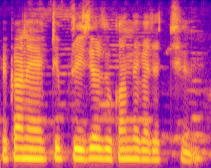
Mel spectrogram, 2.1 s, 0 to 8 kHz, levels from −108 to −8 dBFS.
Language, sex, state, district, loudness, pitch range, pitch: Bengali, female, Assam, Hailakandi, -15 LUFS, 170-180 Hz, 175 Hz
